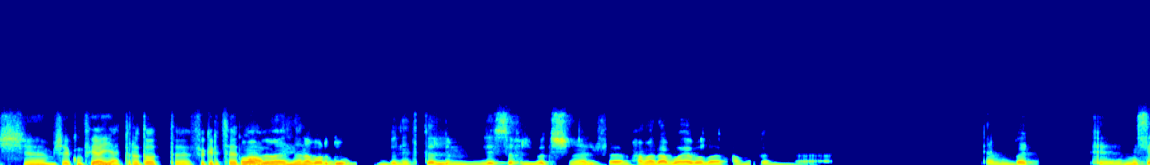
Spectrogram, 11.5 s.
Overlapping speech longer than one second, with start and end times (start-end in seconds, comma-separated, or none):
none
